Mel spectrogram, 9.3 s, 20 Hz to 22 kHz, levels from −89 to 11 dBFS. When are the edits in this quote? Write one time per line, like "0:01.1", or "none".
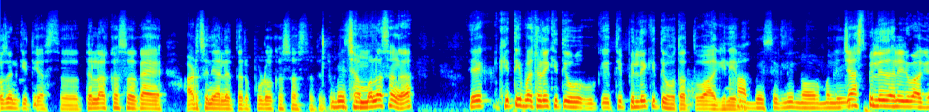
0:03.5
0:08.4

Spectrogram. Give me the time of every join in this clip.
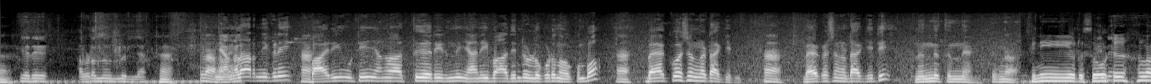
0:02.0
0:10.2

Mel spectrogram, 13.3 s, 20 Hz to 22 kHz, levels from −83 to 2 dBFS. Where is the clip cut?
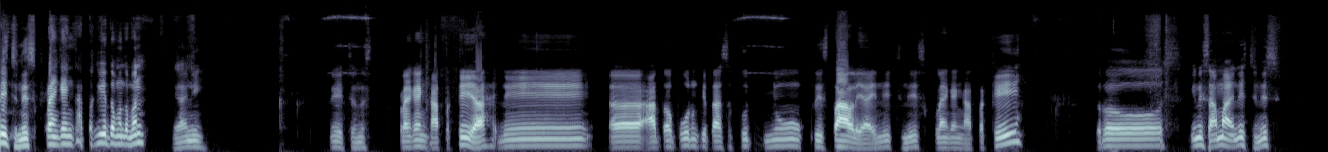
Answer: none

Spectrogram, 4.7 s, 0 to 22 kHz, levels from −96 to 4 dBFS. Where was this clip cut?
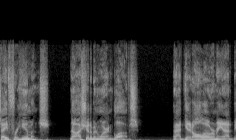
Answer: none

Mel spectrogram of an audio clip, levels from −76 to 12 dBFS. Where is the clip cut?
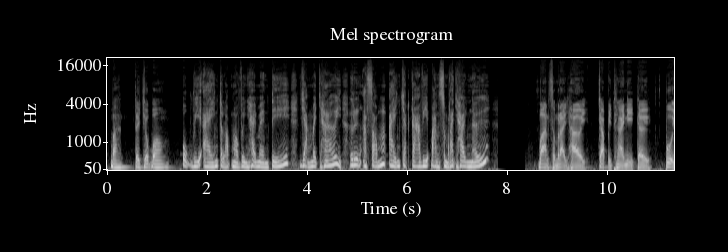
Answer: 0:01.3

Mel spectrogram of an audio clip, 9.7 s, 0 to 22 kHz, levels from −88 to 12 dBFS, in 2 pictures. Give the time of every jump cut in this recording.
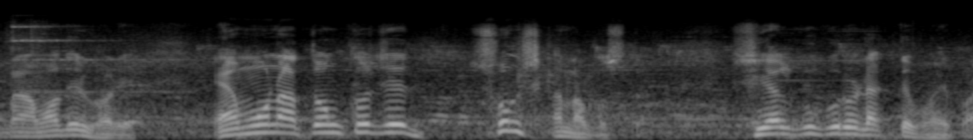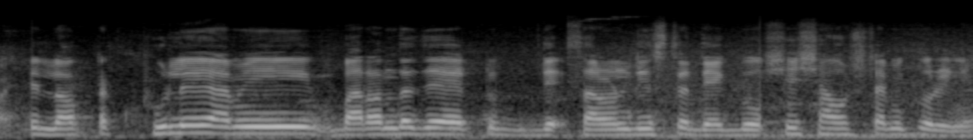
0:00.9
0:05.0
0:07.7
0:08.7

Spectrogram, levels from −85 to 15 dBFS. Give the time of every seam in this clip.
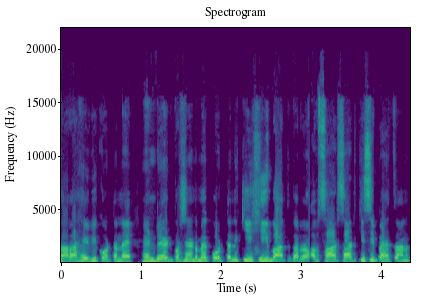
0:01.0
0:03.1

